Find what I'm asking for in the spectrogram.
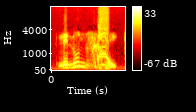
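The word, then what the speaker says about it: Neunundneunzig: Nenunsreich, quer dizer, 99 Luftballons.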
